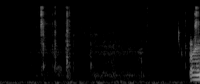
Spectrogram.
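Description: Two light clicks about half a second in, with faint handling noise after them, then a woman's voice starting near the end.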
